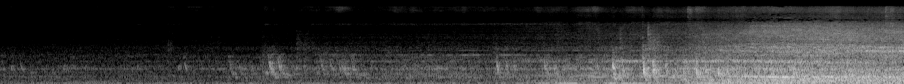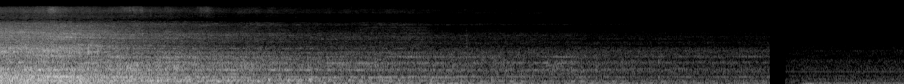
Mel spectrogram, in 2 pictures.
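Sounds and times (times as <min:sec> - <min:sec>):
train passing rush: 0:00.0 - 0:16.8
wheels clicking over rail joints: 0:00.2 - 0:12.7.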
